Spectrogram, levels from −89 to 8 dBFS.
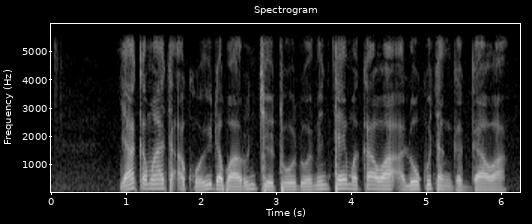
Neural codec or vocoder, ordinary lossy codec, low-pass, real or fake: none; none; 5.4 kHz; real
